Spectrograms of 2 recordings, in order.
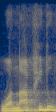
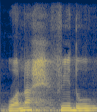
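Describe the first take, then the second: First: No h sound is heard before the f. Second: An h sound is heard before the f. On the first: The speaker calls it wrong. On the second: The speaker calls it right.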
